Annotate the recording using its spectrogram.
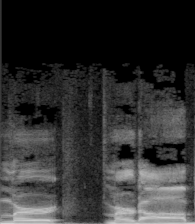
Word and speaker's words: Murdaugh: Well, and so it is spelled Murdaugh, but Amy told me, "Hey, idiot, it's Murdaugh."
